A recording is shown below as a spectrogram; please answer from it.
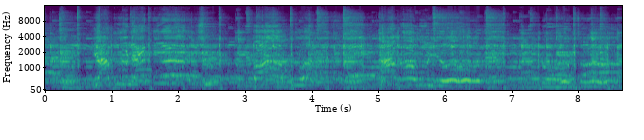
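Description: Live gospel band playing a Haitian Creole worship song: a male lead vocalist sings with vibrato over a steady drum beat, with electric guitar, keyboard and congas.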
